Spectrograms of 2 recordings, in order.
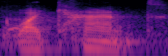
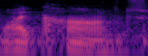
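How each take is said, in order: First: It is said in the speaker's own non-English accent. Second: It is said in an English accent. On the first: "for me" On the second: "For an English person"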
